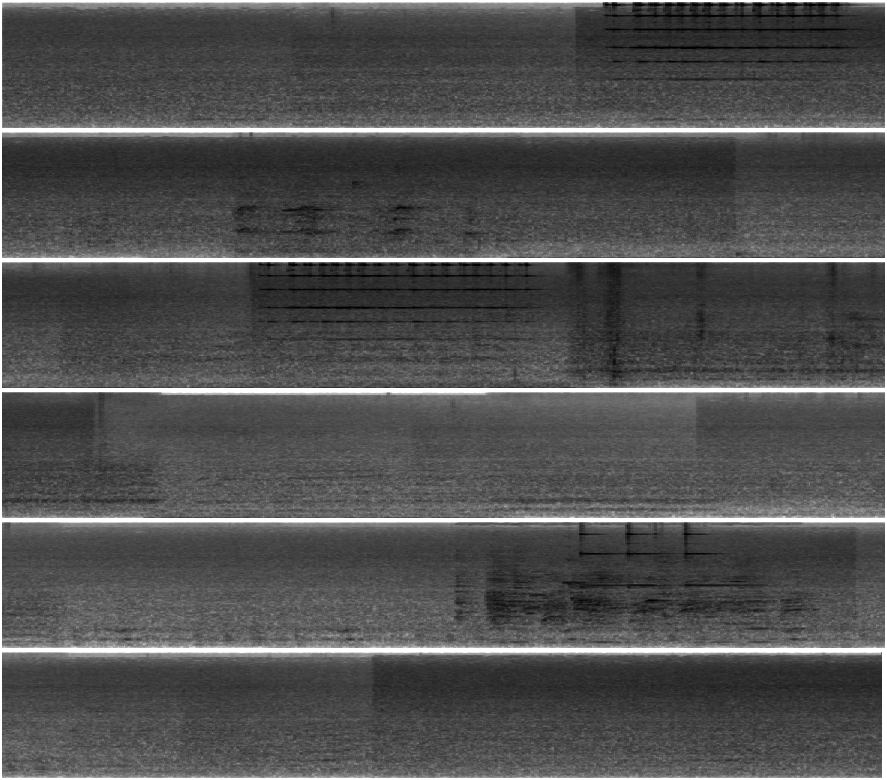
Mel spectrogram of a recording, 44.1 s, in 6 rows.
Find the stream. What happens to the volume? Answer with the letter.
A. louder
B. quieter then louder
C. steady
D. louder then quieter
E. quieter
B.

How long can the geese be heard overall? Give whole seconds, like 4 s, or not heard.
5 s.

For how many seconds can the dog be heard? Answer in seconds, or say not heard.
not heard.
